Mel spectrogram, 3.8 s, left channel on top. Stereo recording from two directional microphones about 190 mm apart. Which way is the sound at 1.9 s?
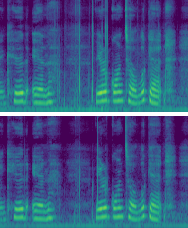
5° right (ahead or behind).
